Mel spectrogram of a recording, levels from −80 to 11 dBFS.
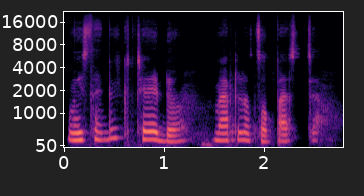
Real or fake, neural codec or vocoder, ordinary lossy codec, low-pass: fake; codec, 44.1 kHz, 2.6 kbps, DAC; none; none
